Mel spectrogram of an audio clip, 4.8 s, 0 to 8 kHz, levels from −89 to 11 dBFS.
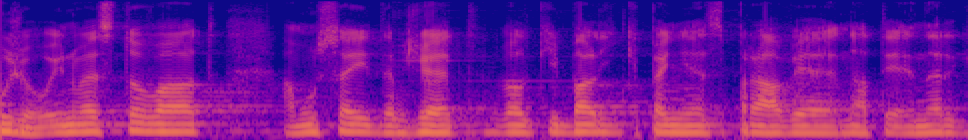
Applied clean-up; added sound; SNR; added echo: neural separator model SepFormer DNS4.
